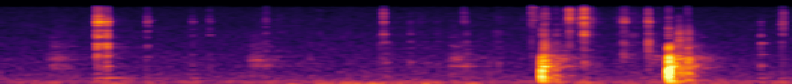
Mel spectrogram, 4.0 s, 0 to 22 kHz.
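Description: A metal knife cuts slices and chunks from a handheld, solid, dry Godrej No.1 soap bar, which is white with a varnished red coating. Sharp, crisp cracks and snaps ring out against a quiet background. The louder crunches cluster near the end, with bright, short-lived edges.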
